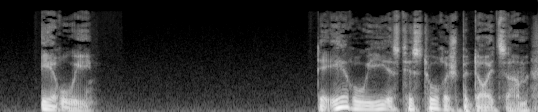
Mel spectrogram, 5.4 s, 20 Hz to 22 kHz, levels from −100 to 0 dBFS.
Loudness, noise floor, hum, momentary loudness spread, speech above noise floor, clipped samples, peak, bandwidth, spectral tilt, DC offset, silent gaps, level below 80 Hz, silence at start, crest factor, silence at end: -15 LUFS; -62 dBFS; none; 7 LU; 47 dB; under 0.1%; 0 dBFS; 15 kHz; -6.5 dB/octave; under 0.1%; none; -30 dBFS; 0.4 s; 16 dB; 0 s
